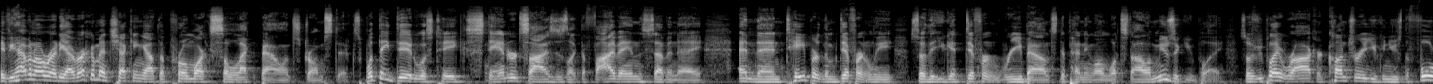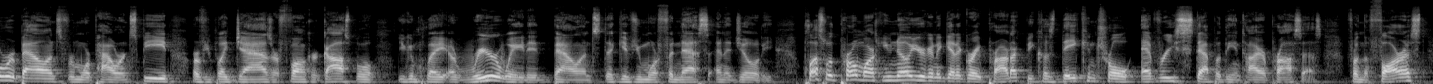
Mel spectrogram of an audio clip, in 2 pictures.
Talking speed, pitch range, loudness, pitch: 230 wpm, 110-140 Hz, -18 LUFS, 125 Hz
